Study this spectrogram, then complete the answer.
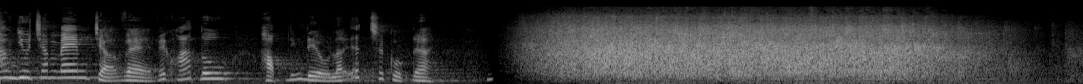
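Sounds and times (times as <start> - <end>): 
speech: 0.2 - 5.3
students clapping at a Buddhist retreat: 5.1 - 10.8.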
